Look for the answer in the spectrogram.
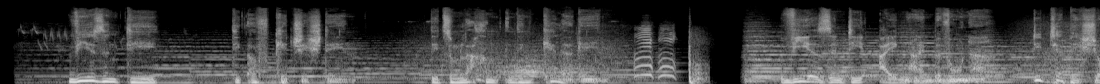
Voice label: male german comercial; ideasonora

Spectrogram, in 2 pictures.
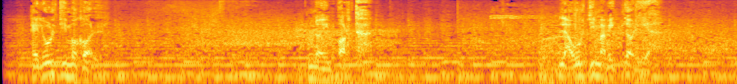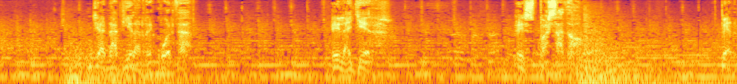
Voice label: male spanish football comercial; ideasonora

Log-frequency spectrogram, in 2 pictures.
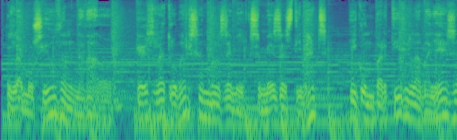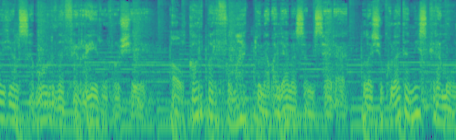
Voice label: male catalan sweet comercial

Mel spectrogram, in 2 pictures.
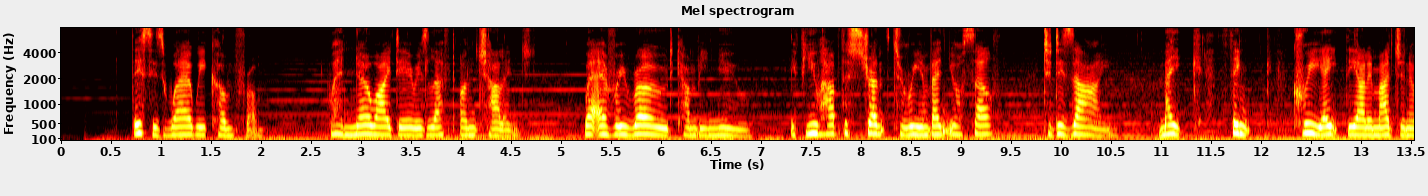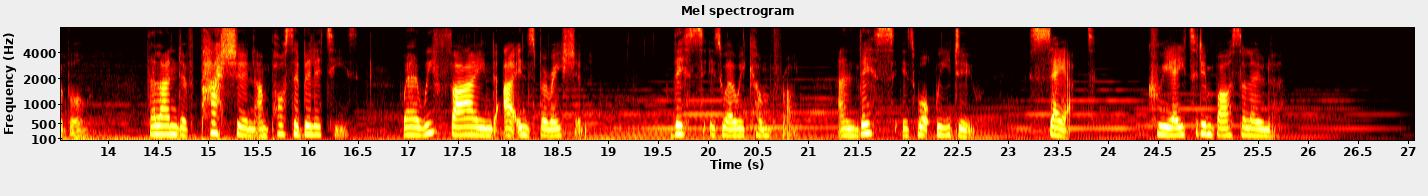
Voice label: female british english car comercial; ideasonora

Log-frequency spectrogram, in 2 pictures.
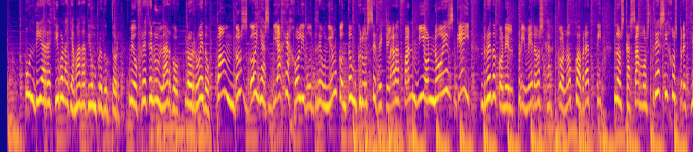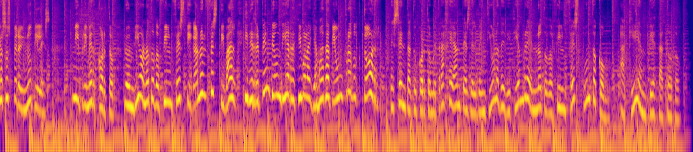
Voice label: female spanish comercial

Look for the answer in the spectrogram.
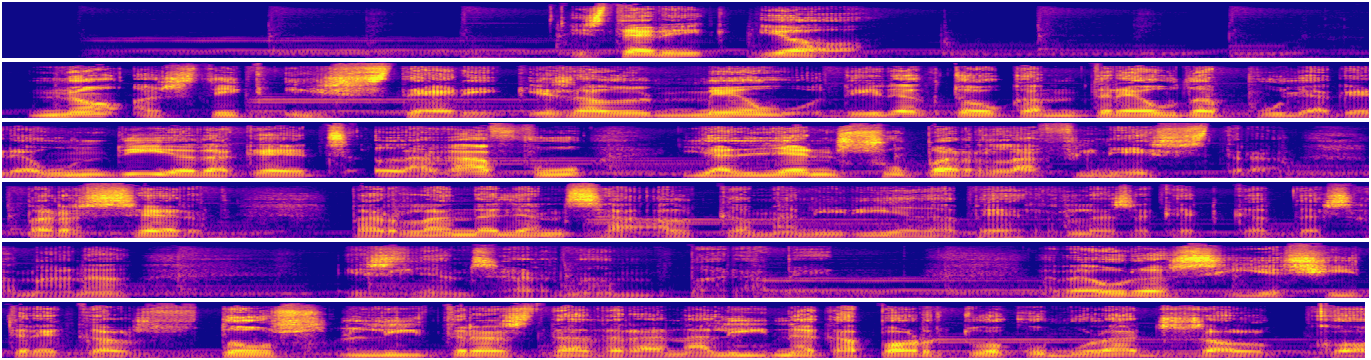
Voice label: male catalan outlet comercial

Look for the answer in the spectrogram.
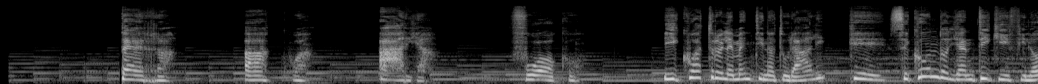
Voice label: female italian comercial; ideasonora

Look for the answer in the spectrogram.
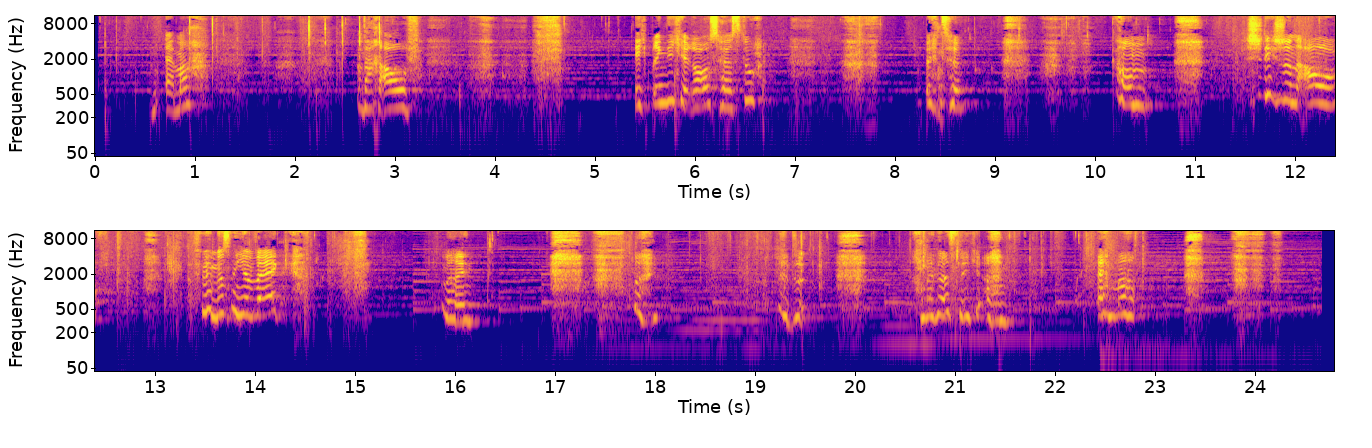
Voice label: female german commercial; ideasonora

